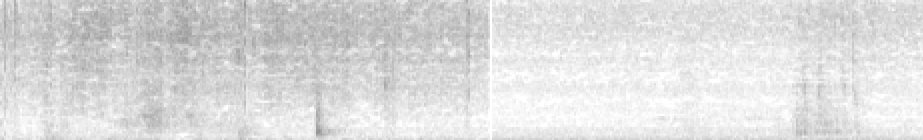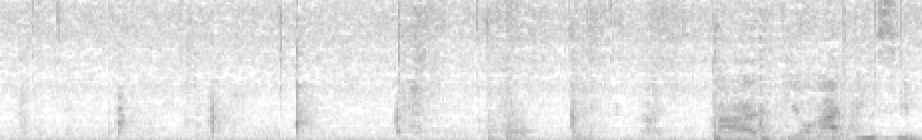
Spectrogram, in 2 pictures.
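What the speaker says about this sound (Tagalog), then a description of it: "Kapag nag-brown na po konti yung ating luya, saka naman natin i-next yung ating bawang at sibuyas." Garlic and onion go into oil with browned ginger for octopus adobo, producing a loud hissing sizzle that settles to a steady fry with repeated spatula scrapes and clatter, without any talking.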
